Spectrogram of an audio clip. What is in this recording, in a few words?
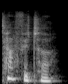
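"taffeta", British English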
